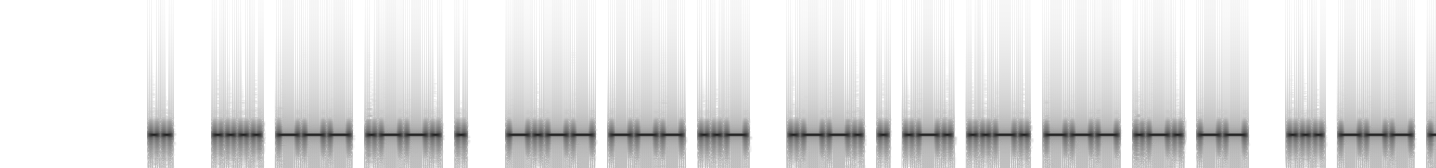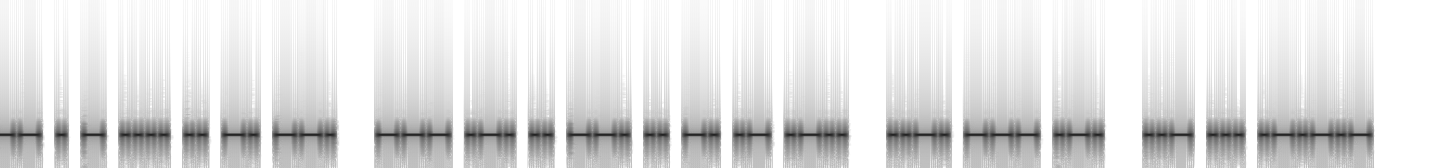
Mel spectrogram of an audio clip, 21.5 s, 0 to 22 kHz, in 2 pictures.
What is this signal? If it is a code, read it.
Morse code, heard as a keyed tone, about 25 wpm, 700 Hz. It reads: I HOPE YOU PERFORM SOMETHING ORIGINAL FOR US.
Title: Sentences from Top 1000 Words - Review Part 6 - 25wpm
